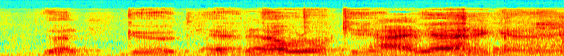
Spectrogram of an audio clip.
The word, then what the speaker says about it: Nawrocki: I Yeah, better- Nawrocki.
